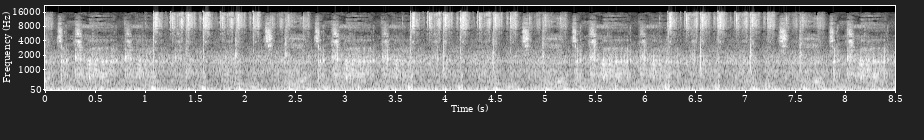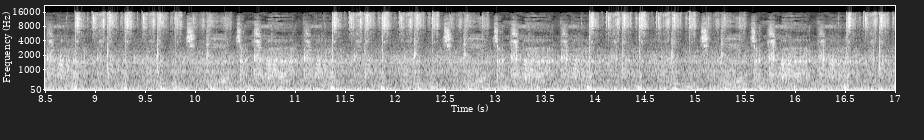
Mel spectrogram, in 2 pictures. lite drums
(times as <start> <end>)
1.0 2.7, 3.6 5.3, 6.2 7.7, 8.7 10.4, 11.3 13.0, 13.9 15.6, 16.4 17.0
